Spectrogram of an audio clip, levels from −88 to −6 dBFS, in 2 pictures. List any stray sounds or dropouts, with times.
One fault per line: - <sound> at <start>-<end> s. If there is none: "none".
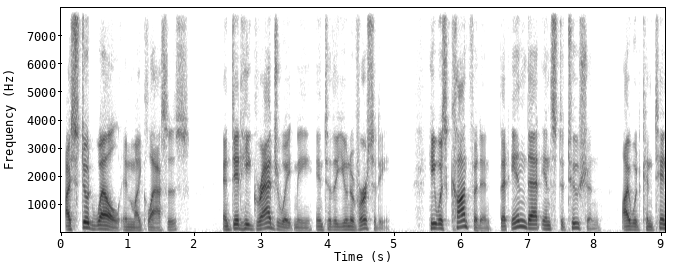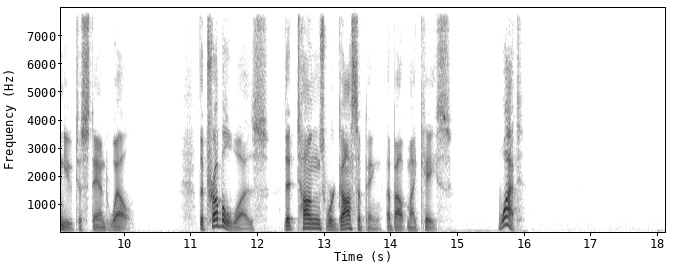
none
